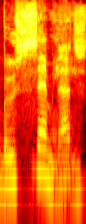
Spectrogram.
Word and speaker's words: Buscemi: And Steve Buscemi, that's how you say it, Buscemi.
